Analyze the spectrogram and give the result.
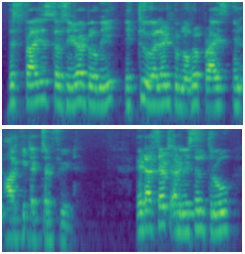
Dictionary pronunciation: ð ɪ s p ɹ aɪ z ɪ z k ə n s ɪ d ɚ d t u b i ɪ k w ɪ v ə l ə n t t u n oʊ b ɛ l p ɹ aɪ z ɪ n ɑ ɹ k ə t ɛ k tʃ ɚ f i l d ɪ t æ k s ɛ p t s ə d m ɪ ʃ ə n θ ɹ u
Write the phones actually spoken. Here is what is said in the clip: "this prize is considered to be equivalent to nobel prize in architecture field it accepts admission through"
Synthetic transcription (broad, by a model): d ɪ s p ɹ aɪ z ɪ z k ə n s ɪ d ɚ d t u b i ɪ k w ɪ v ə l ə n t t u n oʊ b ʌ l p ɹ aɪ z ɪ n ɑ ɹ k ə t ɛ k tʃ ɚ f i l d ɪ t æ s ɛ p t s ə d m ɪ ʃ ə n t ɹ u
